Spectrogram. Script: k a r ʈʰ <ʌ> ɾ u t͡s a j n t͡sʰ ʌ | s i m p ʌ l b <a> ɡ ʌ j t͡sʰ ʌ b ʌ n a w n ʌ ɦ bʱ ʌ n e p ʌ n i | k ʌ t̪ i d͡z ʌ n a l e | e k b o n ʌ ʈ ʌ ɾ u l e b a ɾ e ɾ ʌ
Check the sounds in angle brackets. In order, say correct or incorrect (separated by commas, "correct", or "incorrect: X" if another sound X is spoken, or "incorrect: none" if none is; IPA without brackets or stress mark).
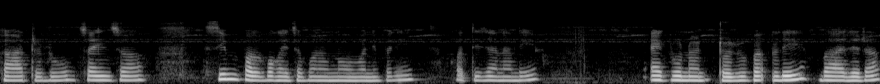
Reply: correct, incorrect: ʌ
